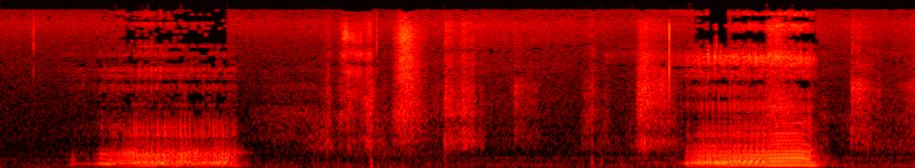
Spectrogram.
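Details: Boxer puppy asleep, snoring in two drawn-out, low, rasping breaths about four seconds apart. Softer rustling and breathing noises fill the gap between them in a quiet room.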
